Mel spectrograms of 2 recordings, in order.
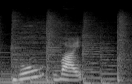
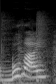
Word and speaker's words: бувай: Decimos en ucraniano бувай. Como buvai.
